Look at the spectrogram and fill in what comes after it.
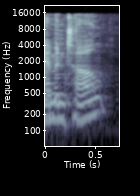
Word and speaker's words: Emmental: Em, Emma, Emmental, Emma, Emma, Emmental.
